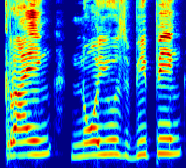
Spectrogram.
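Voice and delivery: very slow, drawn-out model phrase; slow drill. Shown as a demonstration. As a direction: stretch it out for students. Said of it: "teacher models phrase slowly". (बहुत धीरे अभ्यास)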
